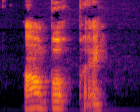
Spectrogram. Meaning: feminine singular of empourpré
- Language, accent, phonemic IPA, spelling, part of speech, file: French, Canada, /ɑ̃.puʁ.pʁe/, empourprée, verb, LL-Q150 (fra)-empourprée.wav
